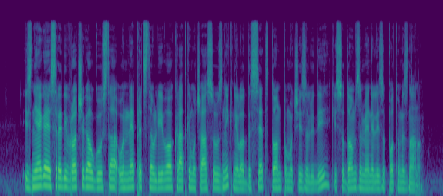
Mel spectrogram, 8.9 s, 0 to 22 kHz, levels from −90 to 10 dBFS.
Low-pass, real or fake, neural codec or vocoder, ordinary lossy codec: 14.4 kHz; real; none; none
